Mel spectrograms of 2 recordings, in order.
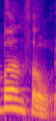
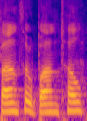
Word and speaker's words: Bernthal: John Bernthal is in, I'm not sure if I've said his name right. – Punisher. – Is it Bernthal? – I think it's Bernatal, isn't it? Right. Yeah, I think so.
